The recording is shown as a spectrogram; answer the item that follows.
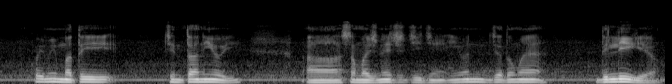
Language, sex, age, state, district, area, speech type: Dogri, male, 30-45, Jammu and Kashmir, Udhampur, rural, spontaneous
